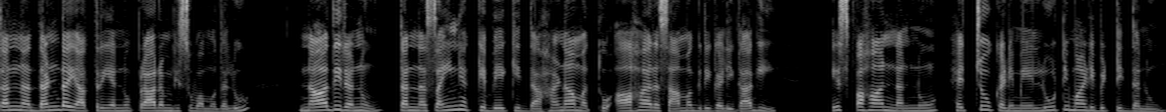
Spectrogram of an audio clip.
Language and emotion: Kannada, neutral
